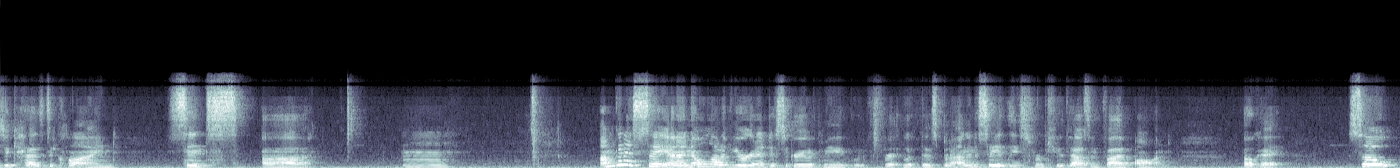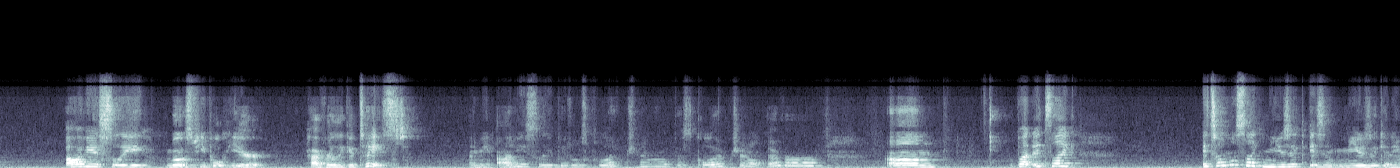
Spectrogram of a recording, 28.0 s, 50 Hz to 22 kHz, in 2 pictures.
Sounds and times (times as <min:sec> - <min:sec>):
Speech: 0:00.0 - 0:03.2, 0:04.0 - 0:04.6, 0:06.0 - 0:11.8, 0:12.4 - 0:12.9, 0:13.5 - 0:14.0, 0:14.7 - 0:22.3, 0:22.9 - 0:24.8, 0:26.0 - 0:28.0.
